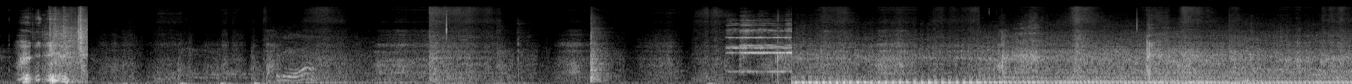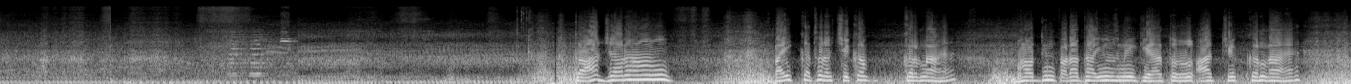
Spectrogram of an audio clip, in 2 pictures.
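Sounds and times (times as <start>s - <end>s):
short horn beeps: 7.2s - 8.0s
motorcycle engine running: 7.8s - 19.3s.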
